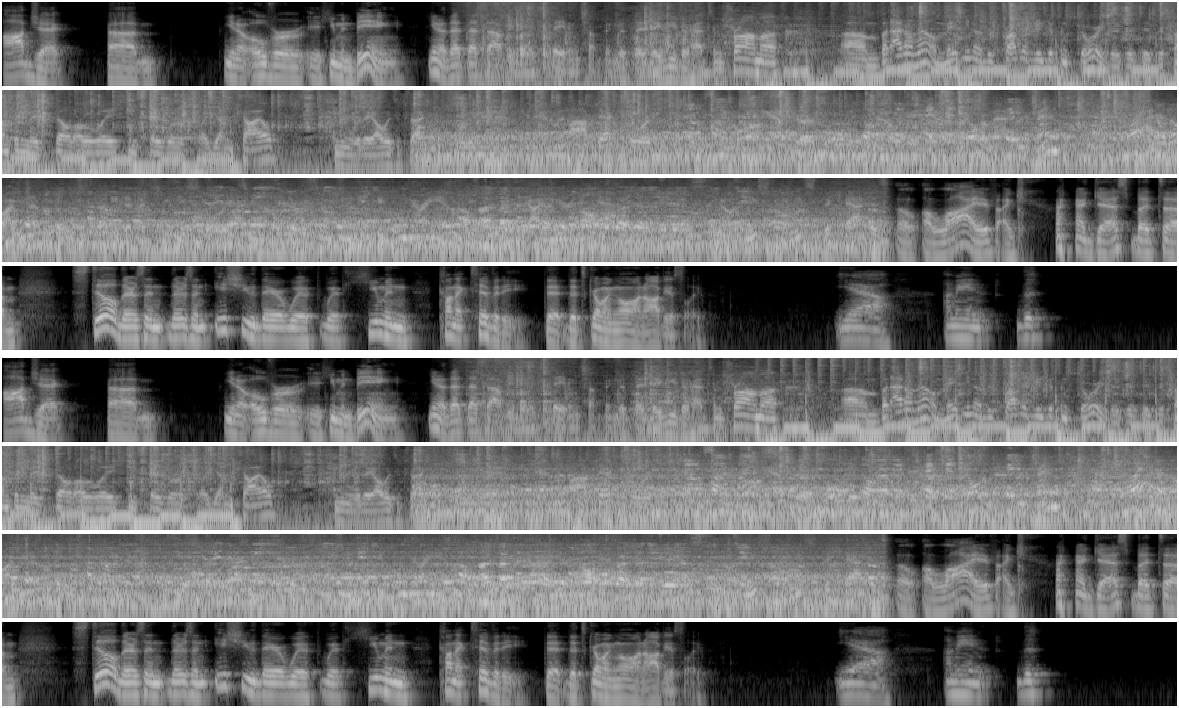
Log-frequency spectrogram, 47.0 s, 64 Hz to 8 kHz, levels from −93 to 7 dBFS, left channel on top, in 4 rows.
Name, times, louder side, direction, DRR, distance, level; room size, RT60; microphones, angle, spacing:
voice 1, 0.0-0.6 1.1-1.5 2.2-4.0 4.3-7.8 8.4-14.7 15.1-19.9 20.3-22.5 23.2-29.7 30.6-33.7 34.0-35.7 36.0-39.3 39.6-42.2, left 1 dB, 10° left, 0.3 m, -29 dB
sound 1, 4.5-23.2, left 2 dB, 25° left, 1.5 m, -33 dB
sound 2, 7.5-14.1, right 3 dB, 80° right, 0.4 m, -29 dB
sound 3, 15.8-32.3, right 2 dB, 40° right, 0.8 m, -23 dB
voice 2, 43.6-44.1 44.7-45.1 45.4-45.6, equal, 50° left, 1.0 m, -32 dB
3.6 x 3.5 x 2.9 m
head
